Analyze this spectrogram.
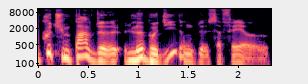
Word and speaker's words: Lebodi: Alors, le body, ça s'écrit L E B O D I et le body c'est une marque de body pour femmes.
